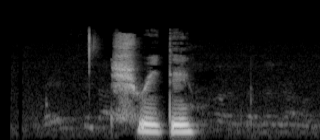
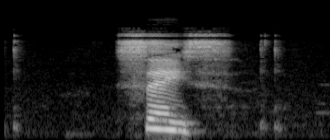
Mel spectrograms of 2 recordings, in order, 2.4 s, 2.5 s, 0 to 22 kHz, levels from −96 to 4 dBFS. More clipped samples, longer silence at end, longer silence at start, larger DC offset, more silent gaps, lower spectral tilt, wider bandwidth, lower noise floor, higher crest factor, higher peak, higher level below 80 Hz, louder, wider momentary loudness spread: neither; first, 0.95 s vs 0.75 s; about the same, 0.85 s vs 0.9 s; neither; neither; first, -5 dB/octave vs -1.5 dB/octave; about the same, 10 kHz vs 10.5 kHz; second, -61 dBFS vs -73 dBFS; about the same, 18 dB vs 20 dB; second, -10 dBFS vs -6 dBFS; second, -78 dBFS vs -72 dBFS; second, -24 LUFS vs -20 LUFS; first, 22 LU vs 11 LU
